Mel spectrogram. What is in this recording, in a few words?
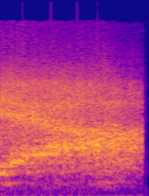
"yeah" crowd; ooh ahh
